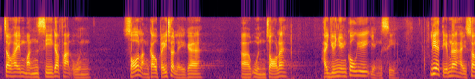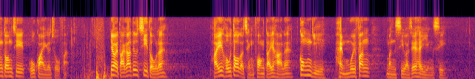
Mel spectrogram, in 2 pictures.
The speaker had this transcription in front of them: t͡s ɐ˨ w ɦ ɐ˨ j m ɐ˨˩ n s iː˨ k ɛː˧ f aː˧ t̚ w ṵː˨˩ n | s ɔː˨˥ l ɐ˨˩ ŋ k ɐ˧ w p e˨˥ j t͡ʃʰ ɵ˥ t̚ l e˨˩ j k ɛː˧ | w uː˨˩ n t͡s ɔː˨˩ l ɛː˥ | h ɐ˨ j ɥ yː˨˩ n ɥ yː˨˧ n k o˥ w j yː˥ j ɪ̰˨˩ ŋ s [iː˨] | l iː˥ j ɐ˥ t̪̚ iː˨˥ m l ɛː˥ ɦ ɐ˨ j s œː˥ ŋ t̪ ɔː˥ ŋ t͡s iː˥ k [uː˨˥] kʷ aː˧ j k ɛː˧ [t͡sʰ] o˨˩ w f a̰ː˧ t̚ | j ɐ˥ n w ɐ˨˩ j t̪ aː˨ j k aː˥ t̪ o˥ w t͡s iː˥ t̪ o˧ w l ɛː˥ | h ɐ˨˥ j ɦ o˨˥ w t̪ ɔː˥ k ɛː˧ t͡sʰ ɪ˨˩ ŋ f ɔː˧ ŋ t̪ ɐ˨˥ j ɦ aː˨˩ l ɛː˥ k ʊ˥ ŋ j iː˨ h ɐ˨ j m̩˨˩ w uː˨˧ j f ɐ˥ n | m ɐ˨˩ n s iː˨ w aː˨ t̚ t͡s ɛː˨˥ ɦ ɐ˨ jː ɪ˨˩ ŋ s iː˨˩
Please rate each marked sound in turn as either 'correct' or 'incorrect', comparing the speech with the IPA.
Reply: correct, correct, incorrect

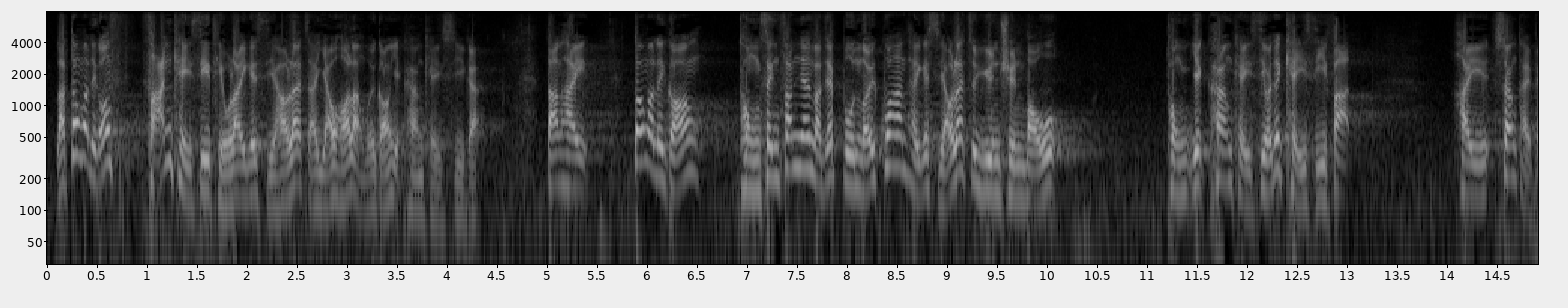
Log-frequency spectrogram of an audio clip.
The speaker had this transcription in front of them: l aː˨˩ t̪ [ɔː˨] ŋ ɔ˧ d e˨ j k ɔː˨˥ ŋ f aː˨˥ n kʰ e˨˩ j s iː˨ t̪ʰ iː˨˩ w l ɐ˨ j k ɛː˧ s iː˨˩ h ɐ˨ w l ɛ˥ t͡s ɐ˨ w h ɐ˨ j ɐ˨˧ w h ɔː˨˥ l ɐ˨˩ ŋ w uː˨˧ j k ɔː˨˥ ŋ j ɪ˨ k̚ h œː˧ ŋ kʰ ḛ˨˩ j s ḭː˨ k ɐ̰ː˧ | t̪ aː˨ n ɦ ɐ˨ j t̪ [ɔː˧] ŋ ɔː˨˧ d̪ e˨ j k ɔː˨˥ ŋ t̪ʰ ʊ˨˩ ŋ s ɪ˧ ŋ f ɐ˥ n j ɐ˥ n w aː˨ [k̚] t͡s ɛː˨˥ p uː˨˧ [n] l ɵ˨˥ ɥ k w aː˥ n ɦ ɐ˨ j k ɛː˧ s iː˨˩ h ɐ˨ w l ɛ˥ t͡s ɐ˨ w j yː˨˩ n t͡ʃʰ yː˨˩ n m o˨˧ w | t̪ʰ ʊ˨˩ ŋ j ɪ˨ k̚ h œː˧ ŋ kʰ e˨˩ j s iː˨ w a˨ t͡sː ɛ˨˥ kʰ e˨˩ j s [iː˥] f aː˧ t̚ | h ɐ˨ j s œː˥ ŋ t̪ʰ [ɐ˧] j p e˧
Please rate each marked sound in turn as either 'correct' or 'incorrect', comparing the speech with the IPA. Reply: incorrect, incorrect, incorrect, correct, incorrect, incorrect

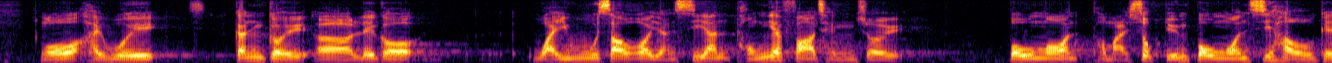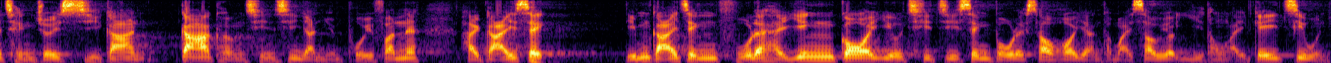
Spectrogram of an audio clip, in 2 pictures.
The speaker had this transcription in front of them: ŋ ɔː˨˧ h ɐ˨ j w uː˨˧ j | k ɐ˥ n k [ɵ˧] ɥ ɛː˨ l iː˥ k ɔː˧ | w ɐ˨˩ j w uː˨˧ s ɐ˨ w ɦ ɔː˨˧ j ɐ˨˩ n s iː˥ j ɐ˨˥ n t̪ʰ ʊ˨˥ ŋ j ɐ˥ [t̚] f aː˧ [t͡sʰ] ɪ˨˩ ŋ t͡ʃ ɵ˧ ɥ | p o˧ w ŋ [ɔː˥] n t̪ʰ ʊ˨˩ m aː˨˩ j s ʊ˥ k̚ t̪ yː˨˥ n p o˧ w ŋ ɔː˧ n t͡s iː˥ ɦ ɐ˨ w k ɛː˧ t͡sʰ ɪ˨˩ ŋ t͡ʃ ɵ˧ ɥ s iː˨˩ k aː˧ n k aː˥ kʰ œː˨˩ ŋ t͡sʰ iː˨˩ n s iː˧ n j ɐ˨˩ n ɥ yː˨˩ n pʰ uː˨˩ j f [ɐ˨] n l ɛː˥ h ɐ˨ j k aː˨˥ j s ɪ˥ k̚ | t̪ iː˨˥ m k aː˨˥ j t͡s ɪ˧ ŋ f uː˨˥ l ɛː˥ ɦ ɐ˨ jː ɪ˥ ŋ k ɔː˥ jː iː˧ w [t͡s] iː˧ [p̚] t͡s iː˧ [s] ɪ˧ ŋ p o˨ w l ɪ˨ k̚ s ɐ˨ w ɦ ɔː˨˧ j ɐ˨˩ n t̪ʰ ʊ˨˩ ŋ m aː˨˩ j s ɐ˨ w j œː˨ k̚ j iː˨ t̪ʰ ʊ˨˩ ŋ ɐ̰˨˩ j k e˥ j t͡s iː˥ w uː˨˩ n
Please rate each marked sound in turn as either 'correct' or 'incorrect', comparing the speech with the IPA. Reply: correct, correct, correct, incorrect, correct, incorrect, incorrect, correct

